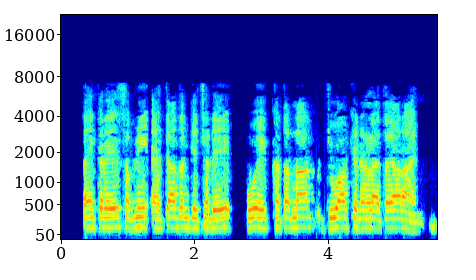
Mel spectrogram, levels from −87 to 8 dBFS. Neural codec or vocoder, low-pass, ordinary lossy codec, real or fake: none; 7.2 kHz; AAC, 32 kbps; real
